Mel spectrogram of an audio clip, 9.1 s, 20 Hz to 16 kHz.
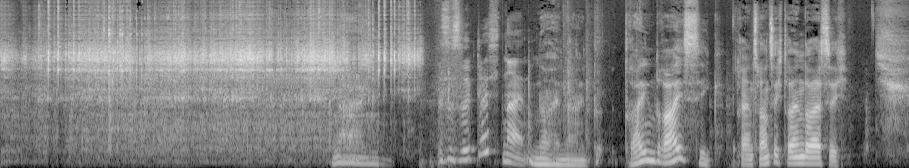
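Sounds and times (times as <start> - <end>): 
toy lottery number drawing machine mechanism whirring and rattling: 0.0 - 4.3
speech: 3.3 - 8.9.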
